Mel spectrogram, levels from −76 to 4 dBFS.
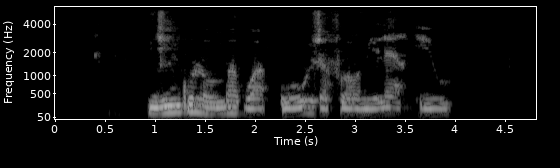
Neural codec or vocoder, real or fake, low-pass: none; real; 5.4 kHz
